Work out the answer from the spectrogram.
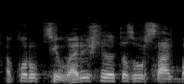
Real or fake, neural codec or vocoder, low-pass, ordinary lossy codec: fake; codec, 44.1 kHz, 3.4 kbps, Pupu-Codec; 7.2 kHz; AAC, 32 kbps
